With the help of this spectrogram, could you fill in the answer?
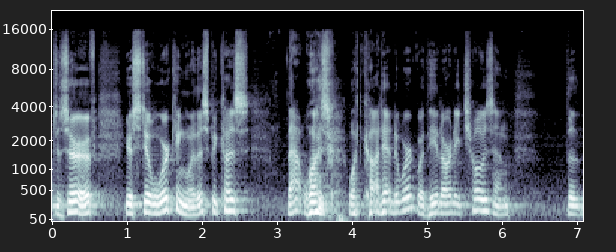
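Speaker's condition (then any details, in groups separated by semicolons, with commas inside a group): No condition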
